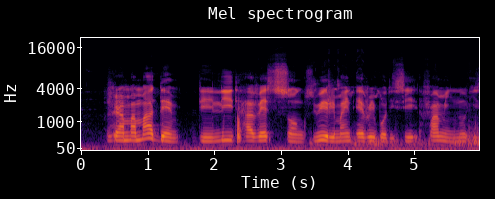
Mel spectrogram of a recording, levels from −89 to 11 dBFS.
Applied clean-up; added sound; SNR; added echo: none; Boat, Water vehicle + Bird vocalization, bird call, bird song; 17 dB; none.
